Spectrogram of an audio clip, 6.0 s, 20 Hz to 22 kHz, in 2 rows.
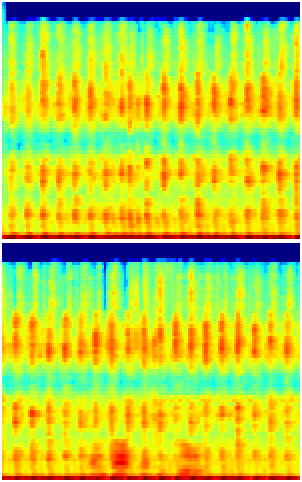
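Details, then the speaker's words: Honda ATC 200X single-cylinder with 389B Web cam, 10.25 compression, Curtis Sparks head, PZ carb; loud, lumpy idle beating steadily around three pulses a second with hot-cam chop, runs well; normal idle. "She's pretty wicked. That actually is the cam I got when I bought that Curtis Sparks head."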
